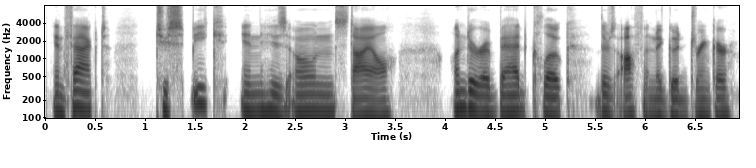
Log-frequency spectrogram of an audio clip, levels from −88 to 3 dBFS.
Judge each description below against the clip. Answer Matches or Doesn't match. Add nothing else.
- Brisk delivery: Doesn't match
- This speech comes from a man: Matches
